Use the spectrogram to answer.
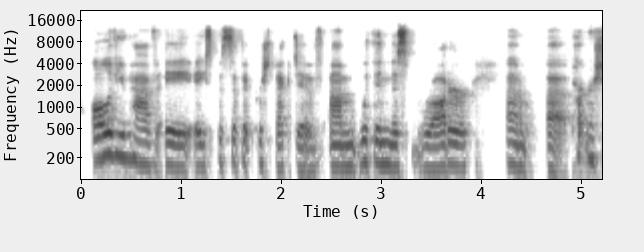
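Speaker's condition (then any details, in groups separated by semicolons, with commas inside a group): No condition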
